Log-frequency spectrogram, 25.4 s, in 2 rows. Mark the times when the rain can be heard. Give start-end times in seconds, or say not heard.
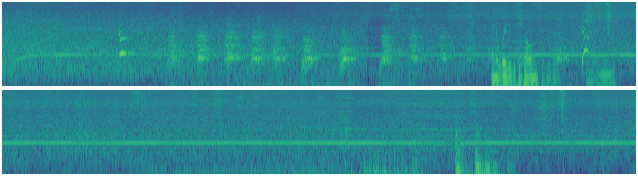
0.0-21.2.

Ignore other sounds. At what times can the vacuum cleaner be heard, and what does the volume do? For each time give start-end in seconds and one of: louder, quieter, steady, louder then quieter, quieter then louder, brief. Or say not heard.
0.2-25.3 louder.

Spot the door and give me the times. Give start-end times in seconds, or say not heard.
21.7-23.0.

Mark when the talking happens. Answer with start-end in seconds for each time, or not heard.
9.8-12.3.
